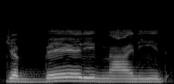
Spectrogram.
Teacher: هذه الراء المتطرفة المكسورة يميل الألف التي قبلها قولا واحدا من غير خلاف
